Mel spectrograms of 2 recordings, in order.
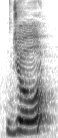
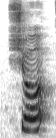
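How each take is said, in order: First: It starts with a dj sound. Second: It starts with a sh sound. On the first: "A segunda é a que eu falo. Som de D J" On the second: "a primeira é com som de X"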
